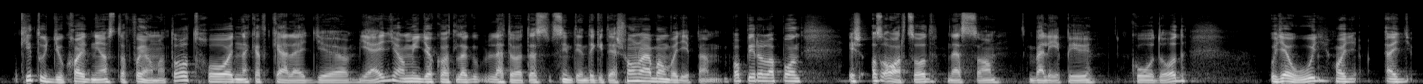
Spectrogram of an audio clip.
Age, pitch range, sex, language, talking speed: 20-39, 95-130 Hz, male, Hungarian, 135 wpm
